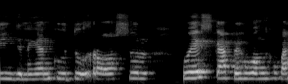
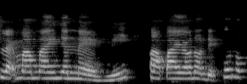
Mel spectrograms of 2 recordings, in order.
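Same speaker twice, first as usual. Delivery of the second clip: ordinary talk, nothing marked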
